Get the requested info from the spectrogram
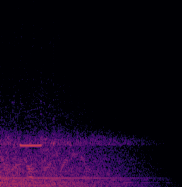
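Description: Faint radio-channel hiss and hum fading out to silence, with one short high beep about a quarter second in: the Quindar tone that marks the end of a NASA Mission Control transmission.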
